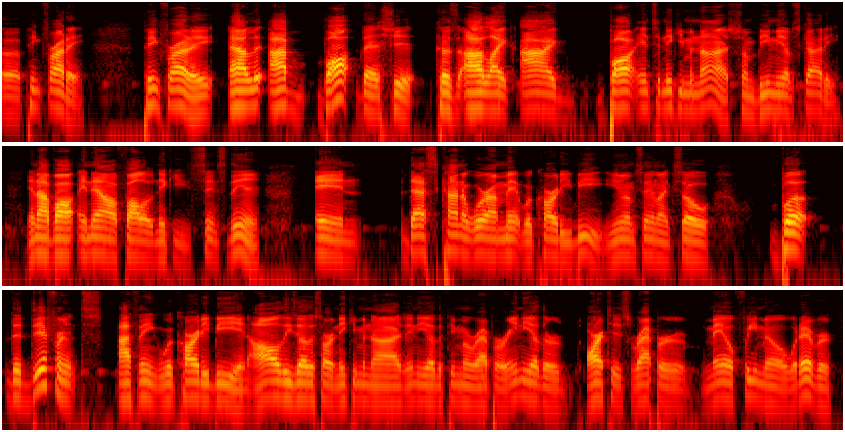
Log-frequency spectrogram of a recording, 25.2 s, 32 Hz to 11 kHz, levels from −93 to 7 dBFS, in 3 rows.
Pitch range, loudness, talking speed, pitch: 105-130 Hz, -32 LUFS, 185 wpm, 120 Hz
